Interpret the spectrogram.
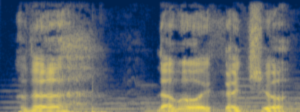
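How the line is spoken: Mutter. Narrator (Russian): пробормотал Щипцов

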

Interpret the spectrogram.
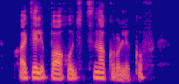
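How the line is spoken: Grumbling. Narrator (Russian): проворчал Кун

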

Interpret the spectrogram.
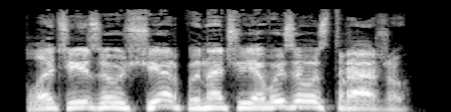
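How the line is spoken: Barking warrior. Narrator (Russian): рявкнул воин

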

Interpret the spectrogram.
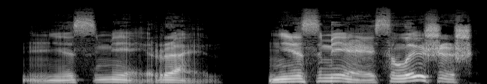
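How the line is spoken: Growled. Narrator (Russian): прорычал он

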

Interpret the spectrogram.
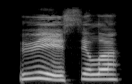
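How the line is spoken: Thoughtful, through teeth. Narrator (Russian): задумавшись, процедил Олег

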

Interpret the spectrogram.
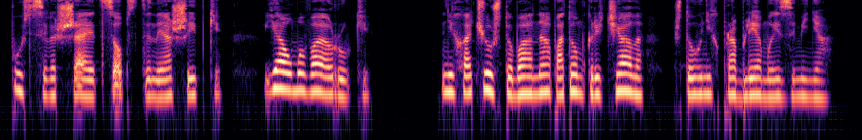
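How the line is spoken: Exhausted mutter. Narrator (Russian): обессиленная своим гневом, она пробормотала

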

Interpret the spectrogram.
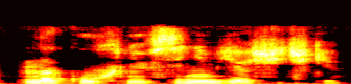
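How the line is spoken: Woman whispering. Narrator (Russian): Женщина прошептала

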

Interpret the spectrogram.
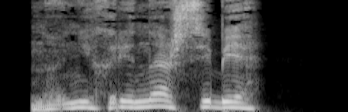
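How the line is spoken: Relieved exhale. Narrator (Russian): выдохнул кто-то с нескрываемым облегчением

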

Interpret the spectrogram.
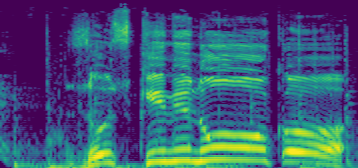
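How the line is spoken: Deafening yell. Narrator (Russian): оглушительно громко заорал бульдозер

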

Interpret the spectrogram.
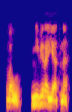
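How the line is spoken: Trembling, admiring. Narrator (Russian): Андрей дрожащим голосом выразил свое восхищение

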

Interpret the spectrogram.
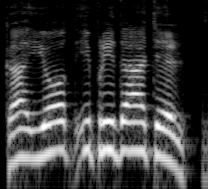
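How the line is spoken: Group shouting. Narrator (Russian): закричали индейцы

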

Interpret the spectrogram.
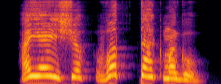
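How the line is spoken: Joyful child shouting. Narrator (Russian): Девочка радостно закричала

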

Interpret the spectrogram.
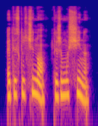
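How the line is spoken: Sharp interruption. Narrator (Russian): резко осекает его Васим

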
